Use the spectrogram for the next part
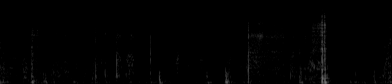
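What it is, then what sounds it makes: Paper encyclopaedia pages. Long acrylic nails and fingertips rub and scratch across the thick uncoated paper pages of a large open hardcover encyclopaedia, then turn a page. Quiet, dry scratches and brushing strokes come in short bursts. Near the end, a louder, sharp rustle of the page turn spreads from low to bright.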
